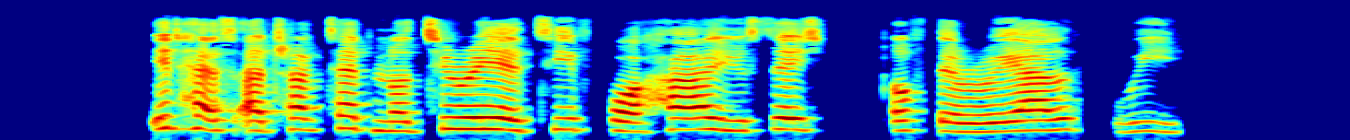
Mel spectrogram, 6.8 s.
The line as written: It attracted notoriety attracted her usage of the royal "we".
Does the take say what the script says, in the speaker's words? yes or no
no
